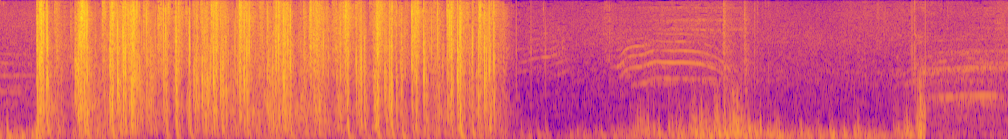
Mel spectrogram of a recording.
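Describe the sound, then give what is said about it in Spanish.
A distant drum roll: a rapid, steady rattle of sharp beats for a couple of seconds, then giving way to a low rumbling murmur with faint tonal cries. “Me parece que oigo redoblar a lo lejos el tambor.”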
